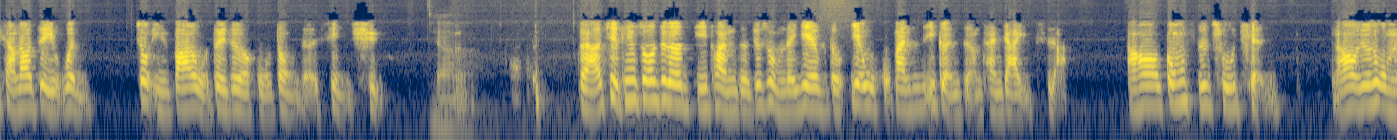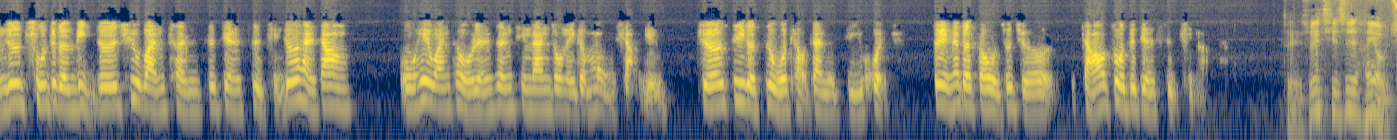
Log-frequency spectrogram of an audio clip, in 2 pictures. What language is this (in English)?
Chinese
